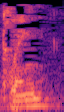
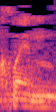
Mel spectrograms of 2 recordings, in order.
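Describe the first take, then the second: First: The word ends with an ng sound. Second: The word ends with an m sound. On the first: The speaker calls it right. "You say kling, like holding on" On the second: The speaker calls it wrong. "it's written klim, but you don't say that"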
